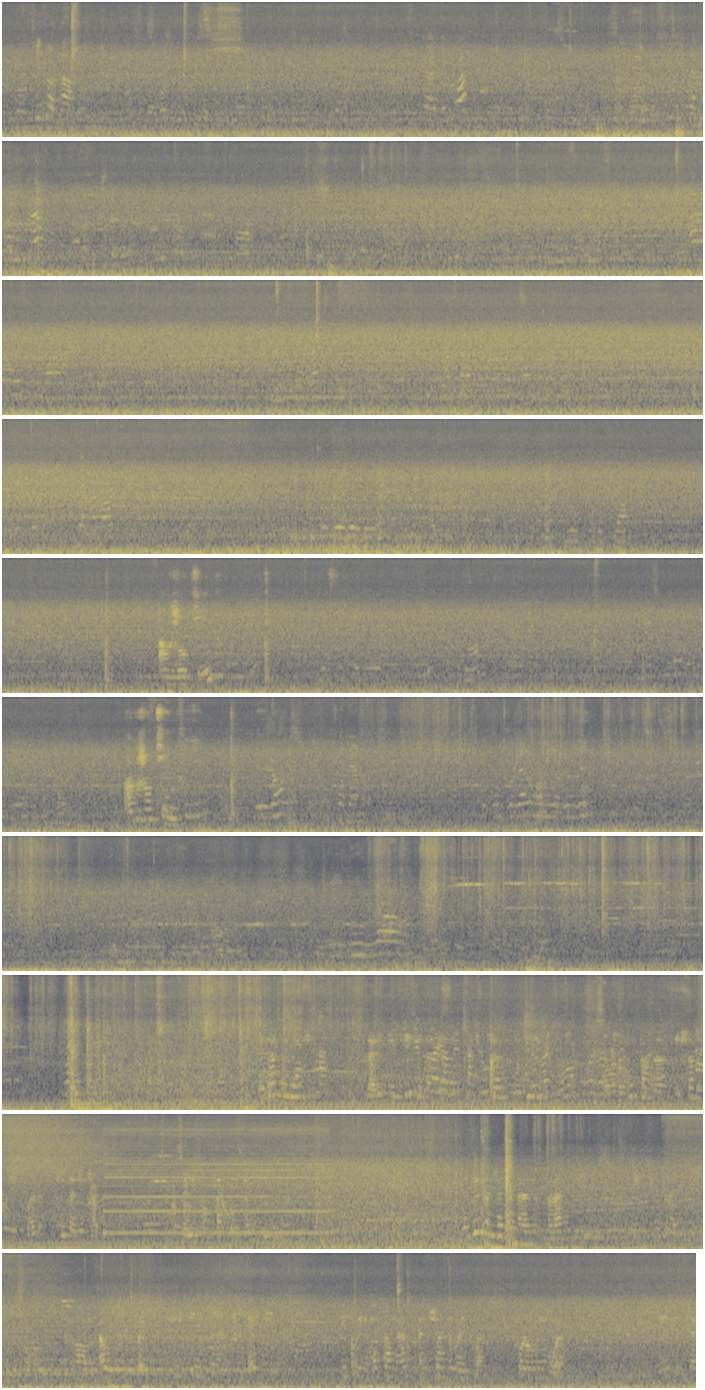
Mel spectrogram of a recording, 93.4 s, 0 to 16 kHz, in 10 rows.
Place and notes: Metro Port Maillot, Paris, France - (581 BI) Metro ride Port Maillot -> Georges V
Binaural recording of a metro ride from Port Maillot to Georges V (line 1).
Recorded with Soundman OKM on Sony PCM D100.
